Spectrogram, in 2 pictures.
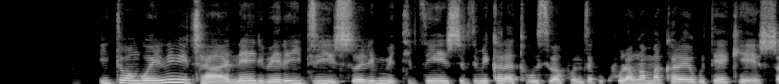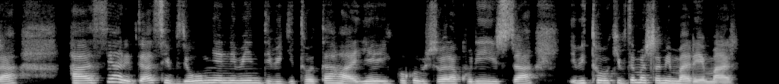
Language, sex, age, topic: Rundi, female, 18-24, agriculture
